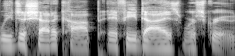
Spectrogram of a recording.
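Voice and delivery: normal talking voice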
